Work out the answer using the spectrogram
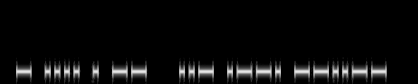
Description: Morse code, heard as a keyed tone, about 25 wpm, 600 Hz. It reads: THEM UP,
